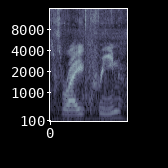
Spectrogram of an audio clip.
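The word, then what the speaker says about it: Thri-kreen: But I made I believe the way we were pronouncing it was, I don't know how to pronounce the first, but it's like Thry-Kreen.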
